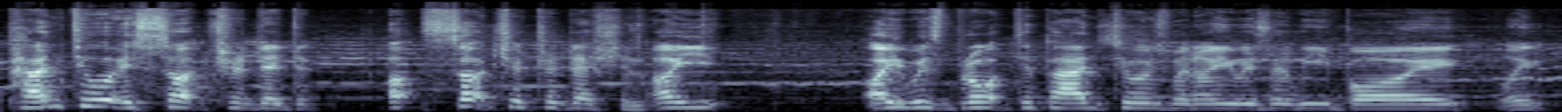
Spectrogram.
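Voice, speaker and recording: Bright-voiced man giving casual commentary. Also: fairly high pitch, unhurried, soft background music, poor audio. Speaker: watch-along host.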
